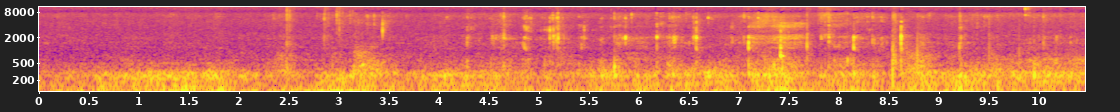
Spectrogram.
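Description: A person faintly chewing a bite of ripe fresh fig, with small soft clicks scattered through the chewing.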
